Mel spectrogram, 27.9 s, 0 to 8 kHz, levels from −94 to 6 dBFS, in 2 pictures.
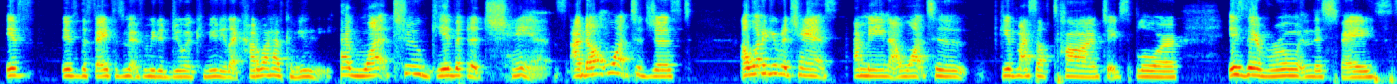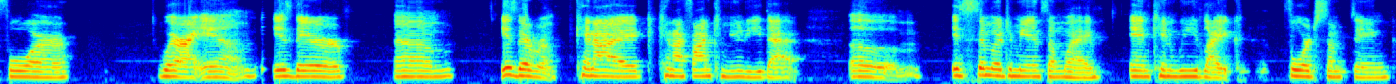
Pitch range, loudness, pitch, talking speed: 165-195 Hz, -21 LUFS, 180 Hz, 180 wpm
